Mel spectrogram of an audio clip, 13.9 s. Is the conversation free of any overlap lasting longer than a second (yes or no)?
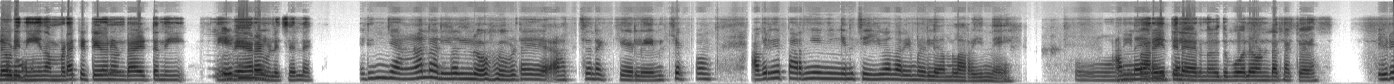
yes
